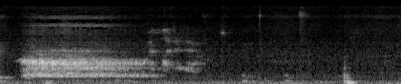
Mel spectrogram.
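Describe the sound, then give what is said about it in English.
A deep breath drawn in and let out, a long breathy rush with a faint voiced tone that fades over about two seconds, followed by a short puff of air near the end. “Chill. Everybody, do this with me. Take a deep breath.”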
